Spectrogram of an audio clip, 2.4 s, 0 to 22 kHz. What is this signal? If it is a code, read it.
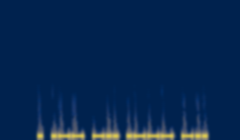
Morse code, heard as a keyed tone, about 36 wpm, 700 Hz. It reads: EWDJD
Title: Five Challenging Letter-Number Combinations 35wpm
